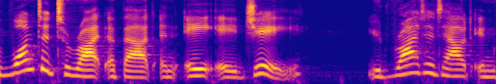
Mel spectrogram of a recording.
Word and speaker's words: EEG: or an acronym an EEG brain scan helps answer that say the swinburne researchers he says an EEG that's an abbreviation we don't pronounce it egg we say e e g e EEG stands for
